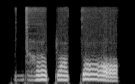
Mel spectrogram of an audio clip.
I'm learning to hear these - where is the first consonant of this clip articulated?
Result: tongue tip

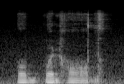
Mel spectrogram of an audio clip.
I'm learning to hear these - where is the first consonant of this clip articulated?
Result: lips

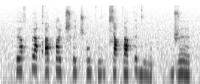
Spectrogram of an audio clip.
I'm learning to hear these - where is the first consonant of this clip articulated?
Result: uvula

